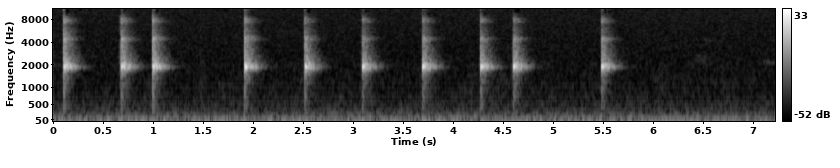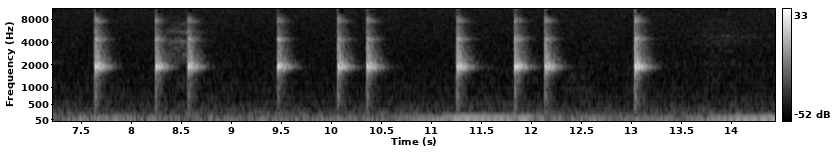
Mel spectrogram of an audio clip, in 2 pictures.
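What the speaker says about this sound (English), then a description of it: "let's try clapping this rhythm" Crisp hand claps tap out a dotted quaver rhythm in compound time, about twenty sharp claps in grouped patterns with short pauses between phrases, close and clear against a quiet room.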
